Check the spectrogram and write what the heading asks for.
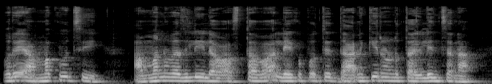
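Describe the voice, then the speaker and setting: Woman doing angry abusive father, yells and sneers, gravelly and flat. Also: deep voice, normal speed. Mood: raging. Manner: yelling, sneering and scolding. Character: furious abusive middle-aged father, shouting insults.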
